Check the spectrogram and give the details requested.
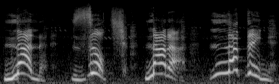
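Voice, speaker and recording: A woman's voice: extremely high pitch, huge pitch swings, slow pace, sharp tone, dry recording, full character voice. An actress playing a feisty, sassy, defensive teenage mage girl in a video game cutscene. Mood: huffy. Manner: snippy, dismissive. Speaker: voice actor in a fantasy video game.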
